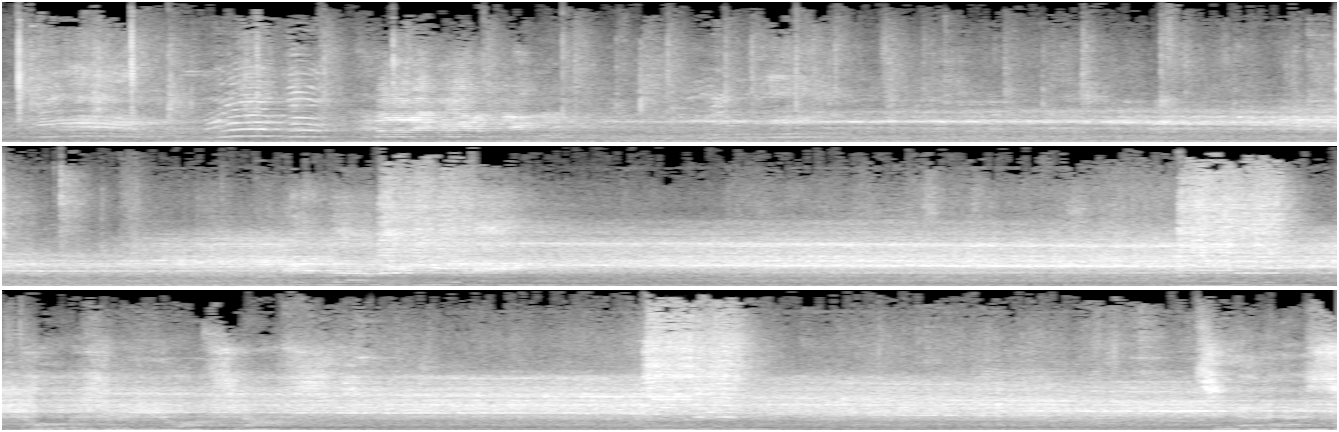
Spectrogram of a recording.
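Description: Live ambient music: warbling, gliding tones at first, then a sustained high drone that slowly grows louder, with swells of hiss every few seconds.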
